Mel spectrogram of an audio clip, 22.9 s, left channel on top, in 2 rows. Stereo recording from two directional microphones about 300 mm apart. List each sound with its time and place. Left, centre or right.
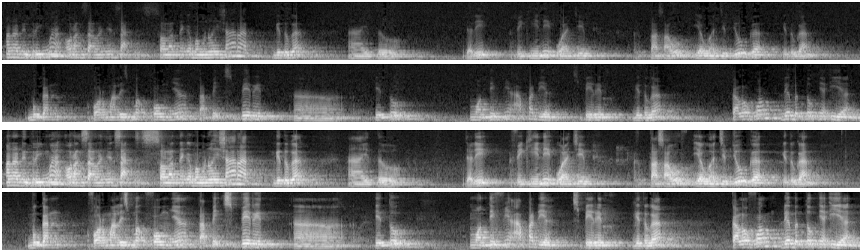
0.0 s a man's voice: centre
9.0 s a man's voice: centre
11.9 s a man's voice: centre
